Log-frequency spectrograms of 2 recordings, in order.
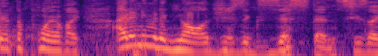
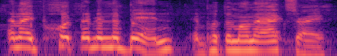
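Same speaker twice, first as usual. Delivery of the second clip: ordinary talk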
